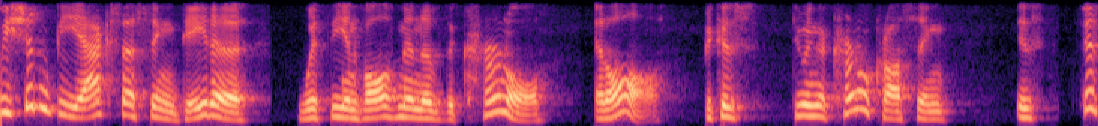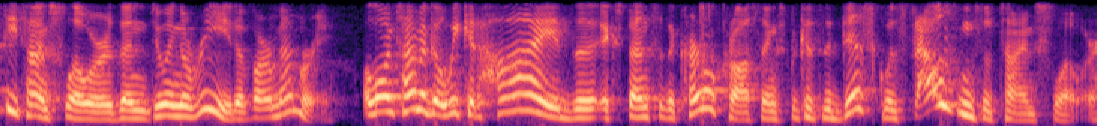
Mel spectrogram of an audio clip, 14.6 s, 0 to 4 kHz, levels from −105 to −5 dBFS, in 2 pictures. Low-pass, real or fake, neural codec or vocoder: 3.6 kHz; real; none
